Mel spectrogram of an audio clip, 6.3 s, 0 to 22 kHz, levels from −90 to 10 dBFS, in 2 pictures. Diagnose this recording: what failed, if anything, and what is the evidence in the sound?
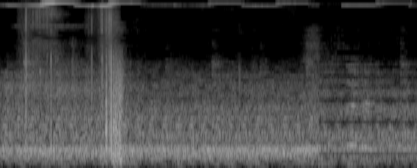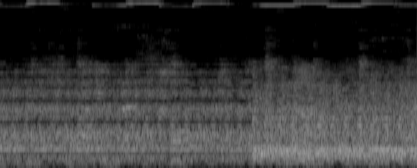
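Between 2.39 and 5.02 s the sound goes hollow and phasey: classic channel delay comb filtering. One channel lags by around a millisecond and a half at the driver or buffer stage, so the mono sum cancels at evenly spaced notches, the first near 400 Hz.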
